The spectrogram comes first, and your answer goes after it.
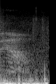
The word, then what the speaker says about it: Bihl: channeling chart energy channeling chart energy peace peace Bill Bill wow like b i l l but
